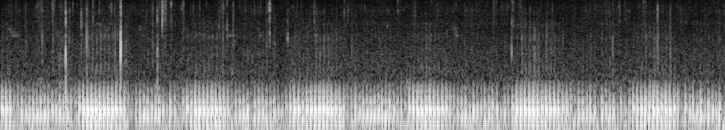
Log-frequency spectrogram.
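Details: Low, vibrating cat purr rolling in rhythmic surges roughly every second, accompanied by bright snaps of a burning fireplace.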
